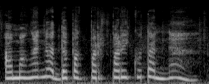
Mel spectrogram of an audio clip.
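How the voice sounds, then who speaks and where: A woman's voice: sits high, brisk, natural voice. A woman playing a concerned, inquisitive young lady of the house in a comedy radio drama, earnest and questioning.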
